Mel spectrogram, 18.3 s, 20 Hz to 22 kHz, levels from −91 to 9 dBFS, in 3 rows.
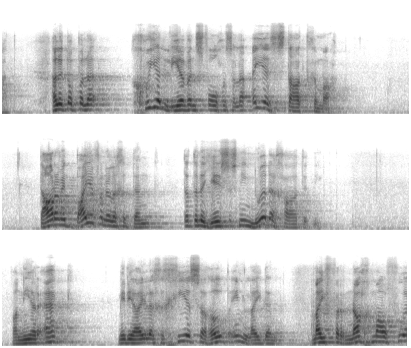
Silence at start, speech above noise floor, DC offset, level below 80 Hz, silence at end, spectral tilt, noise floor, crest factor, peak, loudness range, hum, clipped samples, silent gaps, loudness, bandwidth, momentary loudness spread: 0 s; 41 dB; under 0.1%; -58 dBFS; 0 s; -6 dB/octave; -60 dBFS; 20 dB; 0 dBFS; 5 LU; none; under 0.1%; none; -19 LUFS; 9.6 kHz; 14 LU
